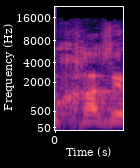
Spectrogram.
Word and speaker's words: خضر: نے بتایا تھا کہ ہم نے خضر بنا دیا ہوا ہے، تلفظ جو ہے وہ خاضر ہے۔ اچھا جی، بہرحال اور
